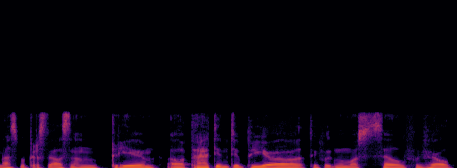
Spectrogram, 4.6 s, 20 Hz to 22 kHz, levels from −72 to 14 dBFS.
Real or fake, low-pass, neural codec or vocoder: fake; 7.2 kHz; codec, 24 kHz, 1 kbps, SNAC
